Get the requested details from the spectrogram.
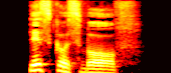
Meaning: discus throw
- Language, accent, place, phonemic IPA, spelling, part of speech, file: German, Germany, Berlin, /ˈdɪskʊsvʊrf/, Diskuswurf, noun, De-Diskuswurf.ogg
